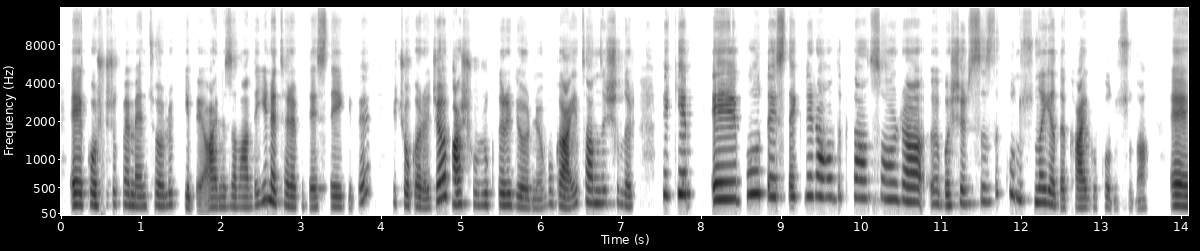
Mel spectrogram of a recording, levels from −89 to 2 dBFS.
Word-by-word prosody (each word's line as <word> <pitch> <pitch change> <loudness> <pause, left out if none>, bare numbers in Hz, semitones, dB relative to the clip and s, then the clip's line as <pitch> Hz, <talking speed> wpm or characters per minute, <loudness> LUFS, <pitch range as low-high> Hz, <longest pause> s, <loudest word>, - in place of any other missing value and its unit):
eee, 200 -1 +6
koçluk 205 +1 -3
ve 200 - -1
mentörlük 185 +2 -4
gibi 170 - -6
aynı 165 +1 0
zamanda 170 +1 -4
yine 255 0 +2
terapi 180 -4 -3
desteği 165 +1 -4
gibi 410 - -8 0.3
birçok 195 -5 -5
araca 175 - +3
başvurdukları 200 -1 +2
görünüyor. 160 -3 -5
Bu 220 - -12
gayet 185 - +3
anlaşılır. 225 -5 -2 0.3
Peki, 385 +1 +2 0.2
eee, 300 0 +7
bu 395 +1 +5
destekleri 345 +1 -2
aldıktan 330 -1 +1
sonra, 295 -5 +2
ııı, 215 -2 -7
başarısızlık 225 - -6
konusuna 285 -9 -3
ya 205 -6 0
da 160 0 -6
kaygı 160 0 +1
konusuna, 165 0 -13 0.3
eee, 190 - +6
210 Hz, 135 wpm, -23 LUFS, 180-295 Hz, 0.3 s, eee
